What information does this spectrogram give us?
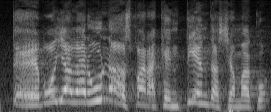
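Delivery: high-pitched exasperated parent scolding; mock parental threat. Acting a parent whose kid won't understand, mock scolding.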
